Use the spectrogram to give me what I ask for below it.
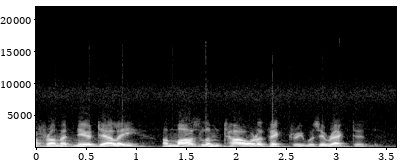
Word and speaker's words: Muslim: That, like, today we say Muslim, but back then they said Moslem with an O instead of a U.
